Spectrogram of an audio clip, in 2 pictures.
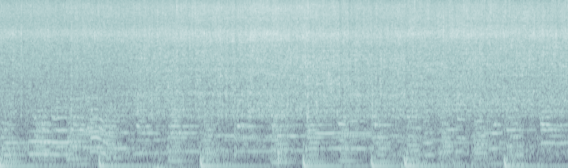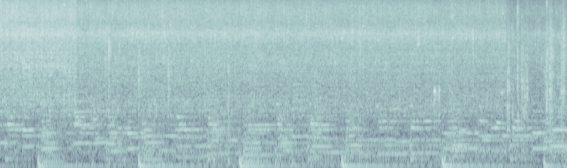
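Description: Minced meat sizzling as it fries in a non-stick frying pan, with background music with a steady beat playing over it.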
